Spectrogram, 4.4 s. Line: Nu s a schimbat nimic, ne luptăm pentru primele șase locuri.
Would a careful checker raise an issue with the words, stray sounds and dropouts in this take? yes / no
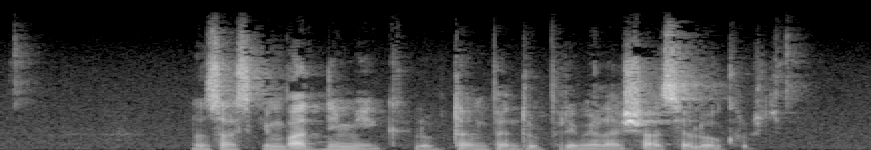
yes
